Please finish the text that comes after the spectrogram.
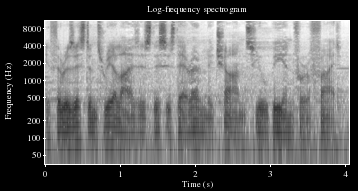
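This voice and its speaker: An actor playing a suave, cocky Imperial secret agent in a video game, with a deep gravelly voice and smooth assurance. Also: male voice, normal speed, full character voice. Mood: cool, probing. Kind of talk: dramatic video game acting. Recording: long reverb under music.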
